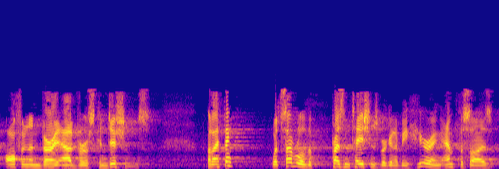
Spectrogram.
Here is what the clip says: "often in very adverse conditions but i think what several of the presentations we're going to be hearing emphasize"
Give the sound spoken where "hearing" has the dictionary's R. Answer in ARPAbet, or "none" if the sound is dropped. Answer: R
